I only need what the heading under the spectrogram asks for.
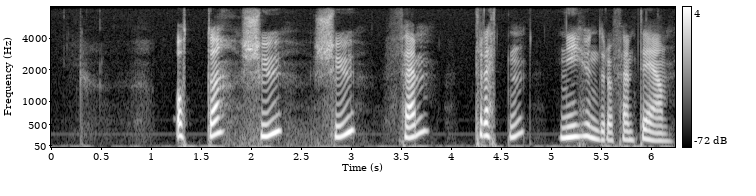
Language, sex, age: Norwegian, female, 25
